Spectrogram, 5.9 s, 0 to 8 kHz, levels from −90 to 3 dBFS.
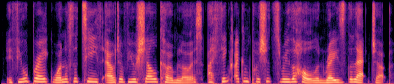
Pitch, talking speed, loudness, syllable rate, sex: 230 Hz, 275 wpm, -16 LUFS, 5.2 syllables/s, female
